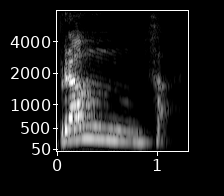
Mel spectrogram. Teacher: when you do braha, then it is a chesty h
